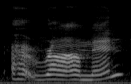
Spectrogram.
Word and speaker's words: ramen: Ramen. See, the A makes the ah sound.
